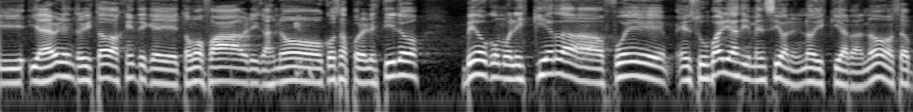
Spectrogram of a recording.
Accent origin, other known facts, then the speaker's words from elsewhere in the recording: Moreno, Buenos Aires Province, Argentina; yo soy de provincia, yo soy de Moreno, ¿no?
